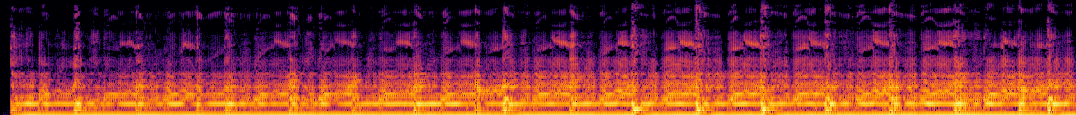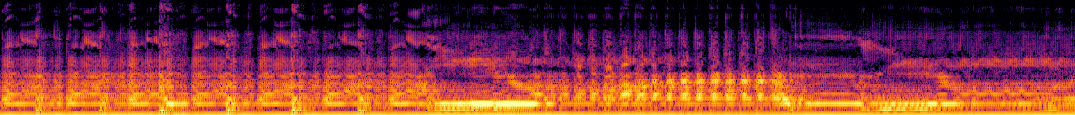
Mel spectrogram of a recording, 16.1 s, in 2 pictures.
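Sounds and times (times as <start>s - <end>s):
didgeridoo: 0.0s - 16.1s.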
